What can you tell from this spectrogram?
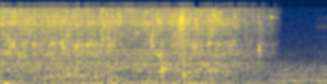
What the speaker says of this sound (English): Wash your hands with soap and warm water and dry them.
